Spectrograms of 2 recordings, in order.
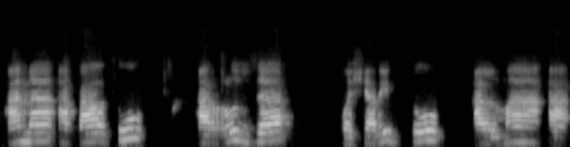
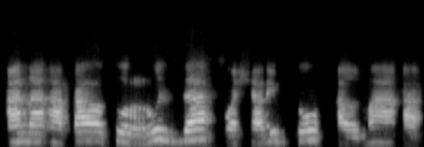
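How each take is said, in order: First: The article is pronounced separately from the preceding word. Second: The article is linked smoothly into the preceding word. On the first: "ya bisa dipisah" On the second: "bisa juga disambung"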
